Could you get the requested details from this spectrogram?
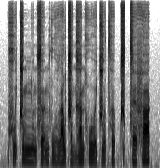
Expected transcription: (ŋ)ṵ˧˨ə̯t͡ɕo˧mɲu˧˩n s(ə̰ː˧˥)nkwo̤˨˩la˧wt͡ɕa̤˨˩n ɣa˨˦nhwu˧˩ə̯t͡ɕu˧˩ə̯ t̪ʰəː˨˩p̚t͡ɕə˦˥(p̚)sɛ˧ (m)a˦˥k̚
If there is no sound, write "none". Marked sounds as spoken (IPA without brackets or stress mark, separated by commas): x, ə̰ː˧˥, t̚, f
